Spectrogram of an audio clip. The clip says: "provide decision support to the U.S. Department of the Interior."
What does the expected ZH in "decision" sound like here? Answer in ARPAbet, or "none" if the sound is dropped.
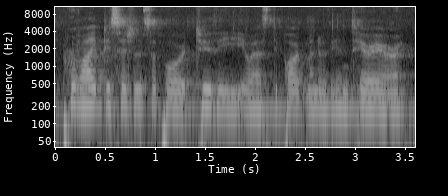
ZH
